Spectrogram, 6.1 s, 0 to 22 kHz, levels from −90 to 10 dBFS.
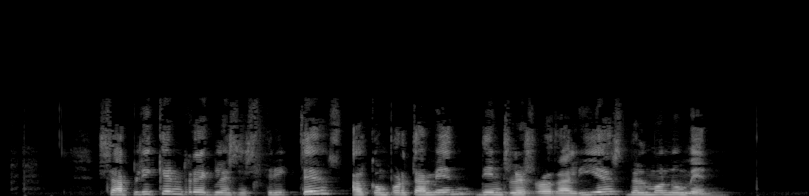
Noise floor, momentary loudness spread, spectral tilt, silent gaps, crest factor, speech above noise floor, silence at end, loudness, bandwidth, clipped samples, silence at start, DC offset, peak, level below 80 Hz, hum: -76 dBFS; 6 LU; -4.5 dB/octave; none; 20 dB; 48 dB; 0.7 s; -28 LUFS; 11 kHz; under 0.1%; 0.75 s; under 0.1%; -10 dBFS; -84 dBFS; none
